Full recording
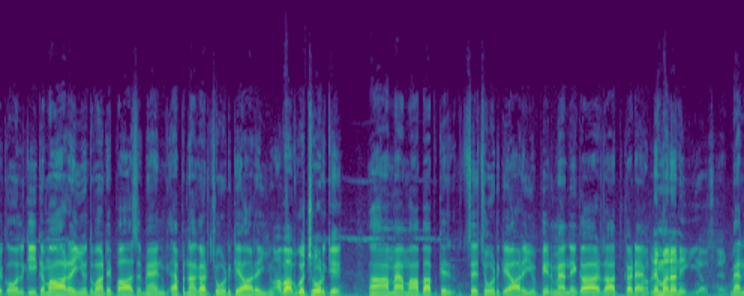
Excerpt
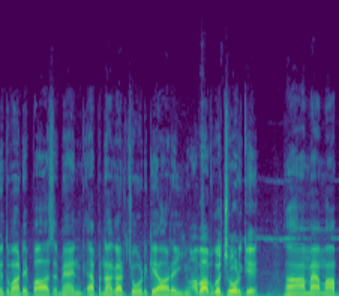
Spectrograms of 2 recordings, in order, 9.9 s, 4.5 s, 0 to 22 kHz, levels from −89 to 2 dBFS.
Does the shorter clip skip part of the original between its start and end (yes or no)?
no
